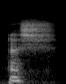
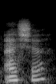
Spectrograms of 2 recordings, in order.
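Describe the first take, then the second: First: It ends on the sh sound, no vowel. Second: A vowel follows the sh sound. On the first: The speaker calls it right. "it's ash" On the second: The speaker calls it wrong. "you do not say asha"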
